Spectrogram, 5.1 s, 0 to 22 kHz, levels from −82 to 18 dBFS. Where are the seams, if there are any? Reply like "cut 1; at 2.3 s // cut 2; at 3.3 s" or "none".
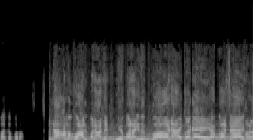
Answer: none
